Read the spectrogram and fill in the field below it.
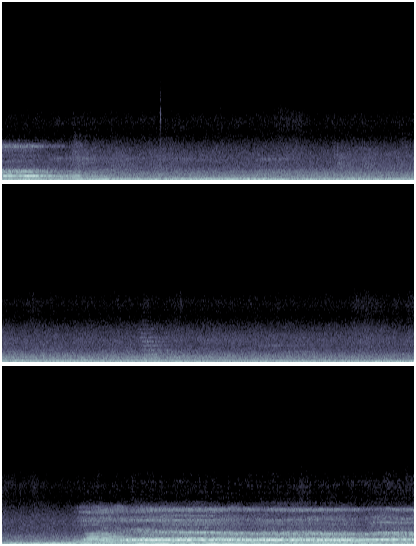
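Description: Fans whir steadily.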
